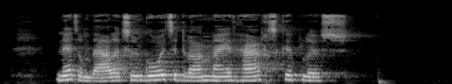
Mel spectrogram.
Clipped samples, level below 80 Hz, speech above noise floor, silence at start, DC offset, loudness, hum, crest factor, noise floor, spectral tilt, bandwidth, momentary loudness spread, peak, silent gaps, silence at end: under 0.1%; -62 dBFS; 52 dB; 0.55 s; under 0.1%; -19 LUFS; none; 16 dB; -71 dBFS; -4 dB/octave; 11.5 kHz; 6 LU; -4 dBFS; none; 0.7 s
